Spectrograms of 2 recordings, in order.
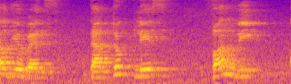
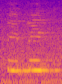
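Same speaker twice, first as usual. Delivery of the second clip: mock phone beeps; 8 semitones higher, 9 dB quieter than usual. Dad imitates phone tones.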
